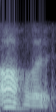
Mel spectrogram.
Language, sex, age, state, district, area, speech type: Assamese, male, 18-30, Assam, Goalpara, rural, conversation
